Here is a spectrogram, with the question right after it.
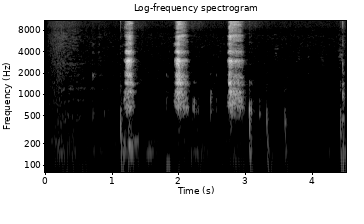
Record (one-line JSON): {"exhalation_length": "4.5 s", "exhalation_amplitude": 22471, "exhalation_signal_mean_std_ratio": 0.31, "survey_phase": "beta (2021-08-13 to 2022-03-07)", "age": "45-64", "gender": "Female", "wearing_mask": "No", "symptom_cough_any": true, "symptom_runny_or_blocked_nose": true, "symptom_diarrhoea": true, "symptom_fatigue": true, "symptom_fever_high_temperature": true, "symptom_change_to_sense_of_smell_or_taste": true, "symptom_loss_of_taste": true, "symptom_onset": "2 days", "smoker_status": "Never smoked", "respiratory_condition_asthma": false, "respiratory_condition_other": false, "recruitment_source": "Test and Trace", "submission_delay": "1 day", "covid_test_result": "Positive", "covid_test_method": "RT-qPCR", "covid_ct_value": 18.0, "covid_ct_gene": "ORF1ab gene", "covid_ct_mean": 18.6, "covid_viral_load": "820000 copies/ml", "covid_viral_load_category": "Low viral load (10K-1M copies/ml)"}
